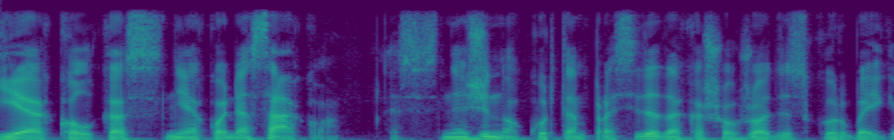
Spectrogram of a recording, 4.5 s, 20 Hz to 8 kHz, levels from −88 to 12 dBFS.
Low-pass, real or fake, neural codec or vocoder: 7.2 kHz; real; none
